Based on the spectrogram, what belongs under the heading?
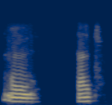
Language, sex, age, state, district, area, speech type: Bodo, male, 45-60, Assam, Udalguri, rural, conversation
